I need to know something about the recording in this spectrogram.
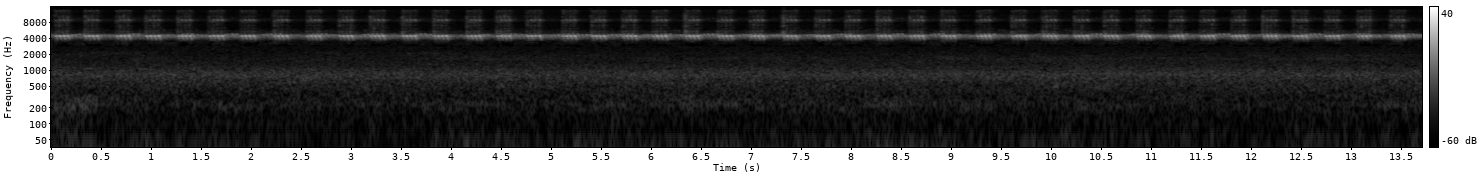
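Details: A cricket chirps steadily at night, giving high, ringing pulses about three times a second.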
